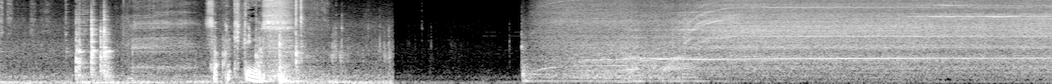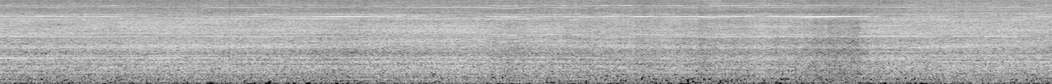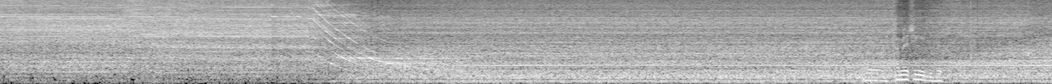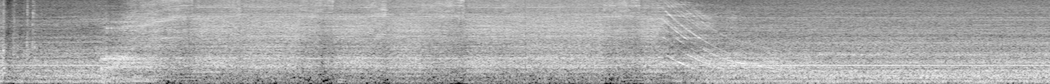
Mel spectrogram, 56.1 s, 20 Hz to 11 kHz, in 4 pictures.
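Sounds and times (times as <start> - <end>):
saw blade winding down: 7.0 - 20.0, 20.9 - 36.0, 43.4 - 53.1
miter saw cutting wood: 7.0 - 56.0.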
